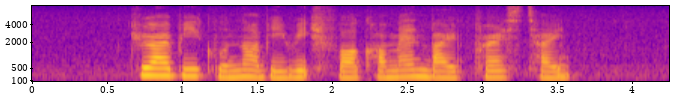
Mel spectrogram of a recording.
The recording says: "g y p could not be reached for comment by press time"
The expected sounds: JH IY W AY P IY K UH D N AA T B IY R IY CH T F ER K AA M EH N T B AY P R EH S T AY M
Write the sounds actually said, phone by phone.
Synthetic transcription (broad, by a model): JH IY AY B IY K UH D N AA T B IY R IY CH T F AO K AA M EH N B AY P R EH S T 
